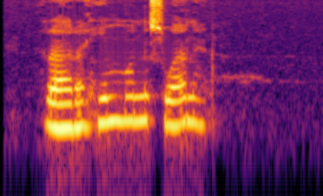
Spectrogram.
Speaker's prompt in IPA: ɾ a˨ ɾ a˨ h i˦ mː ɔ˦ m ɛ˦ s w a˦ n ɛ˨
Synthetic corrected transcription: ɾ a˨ ɾ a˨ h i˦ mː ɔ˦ n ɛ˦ s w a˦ n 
